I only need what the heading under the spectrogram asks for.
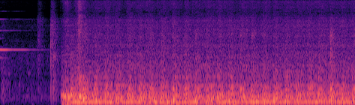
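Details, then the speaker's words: Samsung clothes dryer starts into a loud, rough grinding rumble over a steady hum from one or more bad drum support rollers, to be replaced with a roller, belt and idler kit. "that's a bad roller or more than one bad roller"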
